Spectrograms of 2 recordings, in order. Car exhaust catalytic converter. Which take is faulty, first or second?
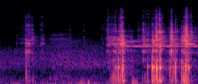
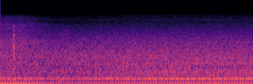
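first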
